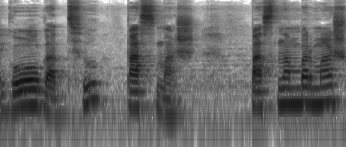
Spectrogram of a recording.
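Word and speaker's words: 五月: এটা হচ্ছে মাসের কাঞ্জি উচ্চারণ হবে গাছু তাহলে গো গাছু পাঁচ মাস পাঁচ নাম্বার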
